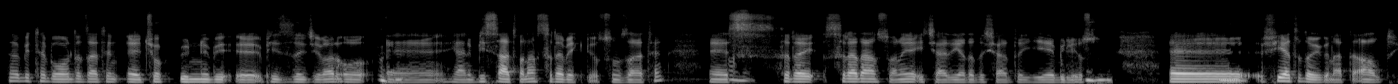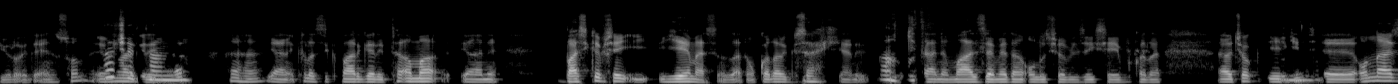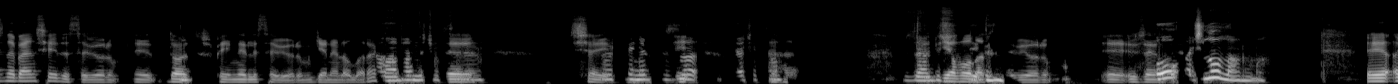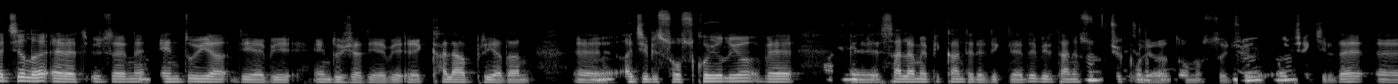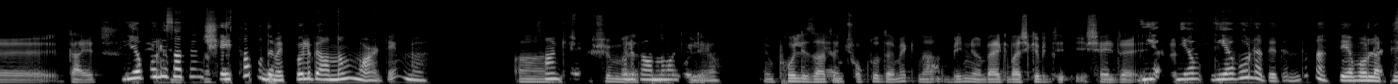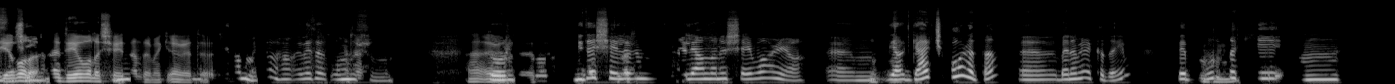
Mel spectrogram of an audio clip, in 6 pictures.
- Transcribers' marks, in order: static; tapping; other background noise; in Italian: "margherita"; in Italian: "margherita"; chuckle; laughing while speaking: "Anladım!"; laughing while speaking: "güzel"; in Italian: "diavola"; distorted speech; unintelligible speech; in Italian: "'nduja"; in Italian: "'nduja"; in Italian: "salame piccante"; in Italian: "Diavoli"; unintelligible speech; in Greek: "poli"; unintelligible speech; unintelligible speech; in Italian: "Dia Dia Diavola"; in Italian: "Diavola"; in Italian: "diavola!"; in Italian: "diavola"; unintelligible speech
- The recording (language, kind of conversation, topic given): Turkish, unstructured, En unutulmaz yemek deneyimin neydi?
- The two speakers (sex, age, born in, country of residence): female, 40-44, Turkey, United States; male, 30-34, Turkey, Italy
